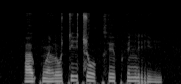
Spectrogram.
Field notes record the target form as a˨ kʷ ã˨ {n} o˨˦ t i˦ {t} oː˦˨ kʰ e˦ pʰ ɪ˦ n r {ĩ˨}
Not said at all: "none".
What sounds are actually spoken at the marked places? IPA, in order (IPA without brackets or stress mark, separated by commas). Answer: l, t͡s, i˨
